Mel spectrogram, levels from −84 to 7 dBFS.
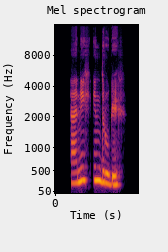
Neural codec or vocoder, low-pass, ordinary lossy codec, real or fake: none; 14.4 kHz; Opus, 32 kbps; real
